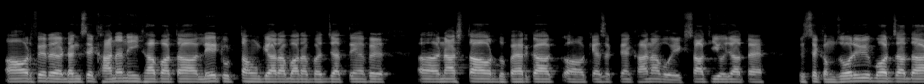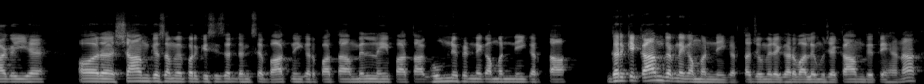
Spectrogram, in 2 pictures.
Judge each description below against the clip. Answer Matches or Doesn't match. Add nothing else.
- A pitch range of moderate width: Doesn't match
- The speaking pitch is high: Doesn't match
